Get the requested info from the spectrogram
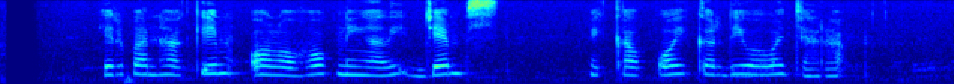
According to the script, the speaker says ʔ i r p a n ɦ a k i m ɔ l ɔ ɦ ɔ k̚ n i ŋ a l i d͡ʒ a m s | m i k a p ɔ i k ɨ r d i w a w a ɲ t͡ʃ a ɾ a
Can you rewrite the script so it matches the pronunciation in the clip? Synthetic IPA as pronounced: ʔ i r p a n ɦ a k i m ɔ l ɔ ɦ ɔ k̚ n i ŋ a l i d͡ʒ ɛ m s | m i k a p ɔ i k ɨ r d i w a w a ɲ t͡ʃ a ɾ a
